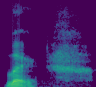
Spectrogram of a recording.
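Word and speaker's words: Lê: My name is Councilmember Lay. The name is spelled L-E. There's an invisible hat over the E. It is a Vietnamese word, is a short word. That's the pronunciation, Lay.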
